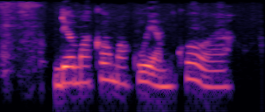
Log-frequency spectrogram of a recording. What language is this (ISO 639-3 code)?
swa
